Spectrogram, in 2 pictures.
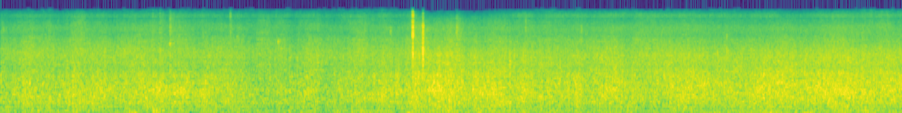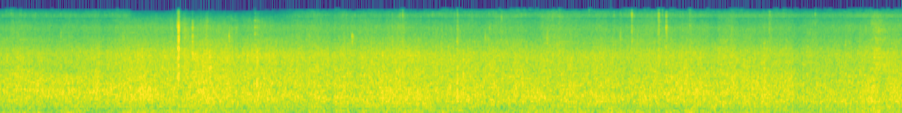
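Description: Wind rushes steadily over the microphone outdoors.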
